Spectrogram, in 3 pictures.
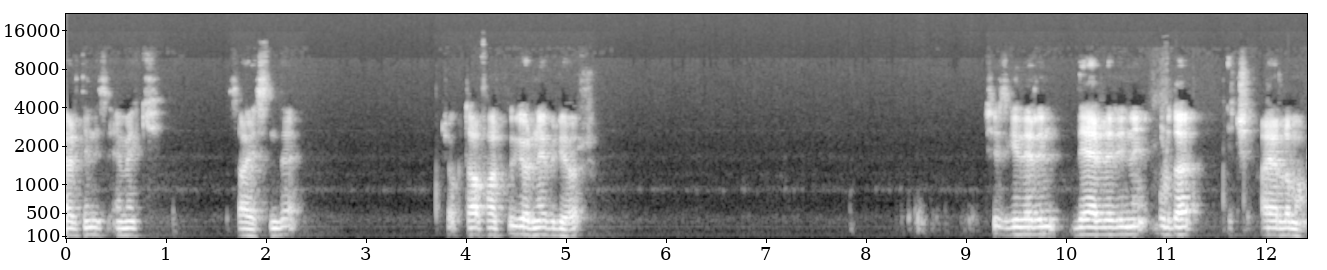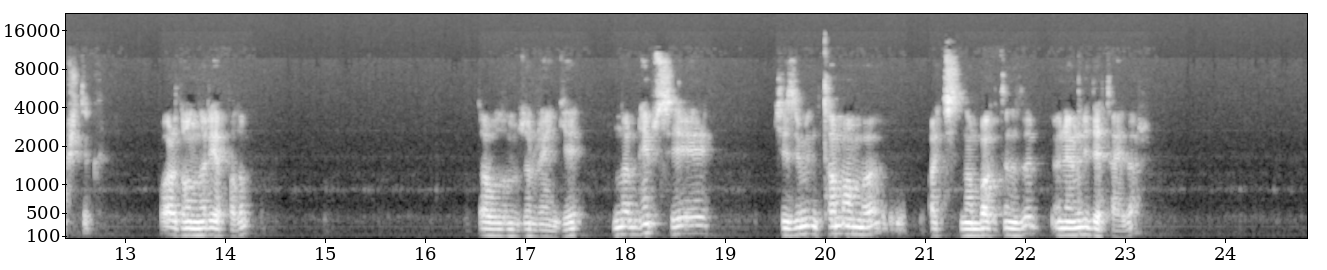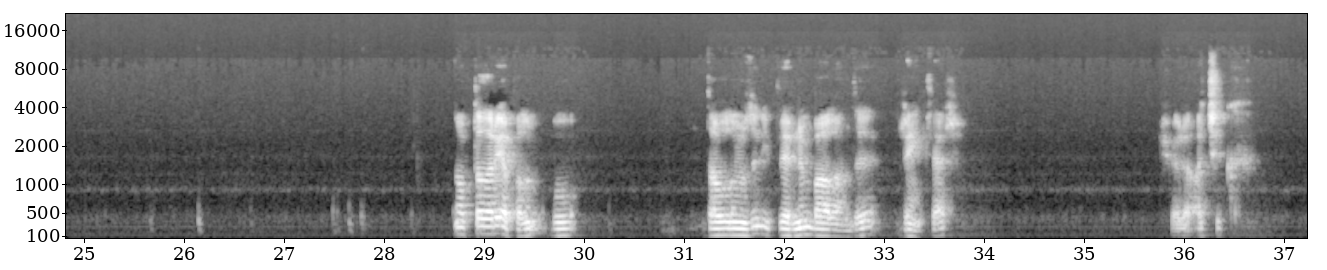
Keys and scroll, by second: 22.2 super+z.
